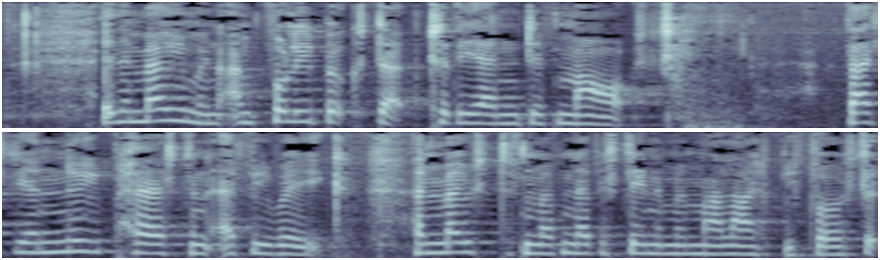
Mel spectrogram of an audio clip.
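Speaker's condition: Deafness; needs to see speaker's face

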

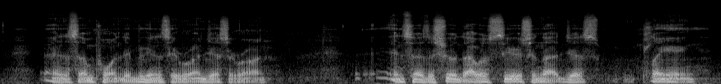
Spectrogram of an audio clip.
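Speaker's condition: Parkinson's disease; diagnosed by specialist

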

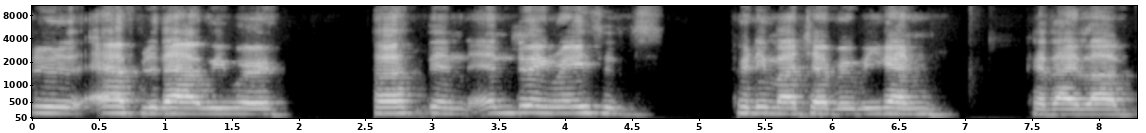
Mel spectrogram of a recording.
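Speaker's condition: Cerebral palsy; wheelchair user

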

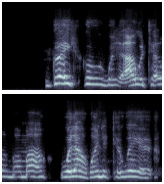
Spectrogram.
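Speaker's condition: Cerebral palsy; from birth; speech impairment, voice sounds different, strangers wrongly assume cognitive disability on hearing voice

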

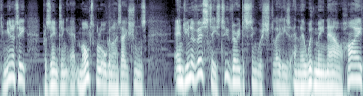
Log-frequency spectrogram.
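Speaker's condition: No condition

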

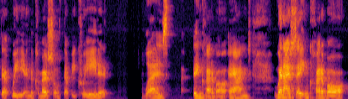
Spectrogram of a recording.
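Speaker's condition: Deafness; born with moderate to severe hearing loss, then esteem implant

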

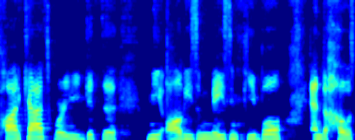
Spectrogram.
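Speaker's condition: Cleft lip and palate; lip scar remains

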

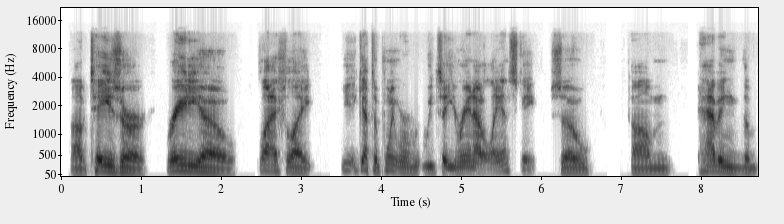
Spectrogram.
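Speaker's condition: No condition

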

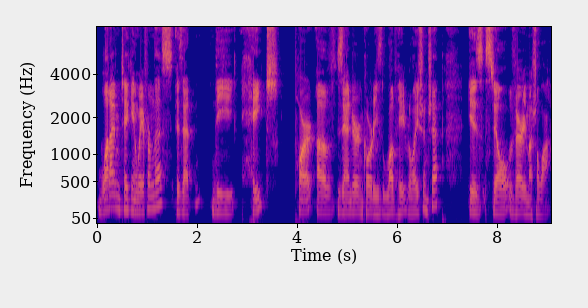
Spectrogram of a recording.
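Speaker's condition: No condition

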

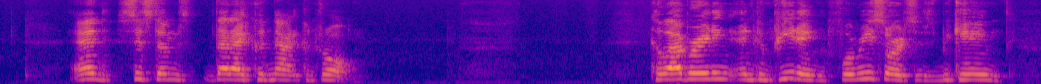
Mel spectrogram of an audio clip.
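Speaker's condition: Cerebral palsy; cerebral palsy since childhood

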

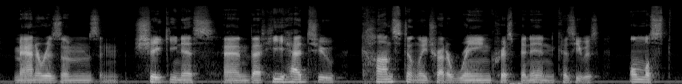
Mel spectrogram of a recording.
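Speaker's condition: No condition

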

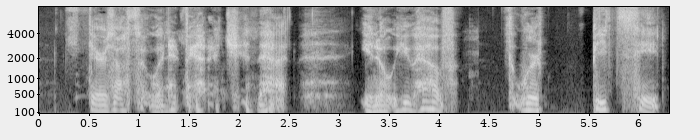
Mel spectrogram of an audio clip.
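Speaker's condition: Abductor spasmodic dysphonia; cords open involuntarily, much breathiness, staccato syllables, lengthened syllables give shaky tremor, focused speaking

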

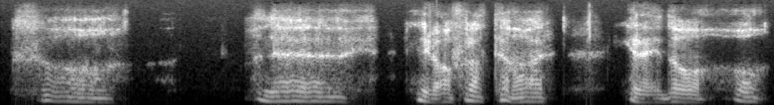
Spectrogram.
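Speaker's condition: Parkinson's disease; diagnosed around age 65, father also had Parkinson's after age 80, early reduced hand flexibility; main medication switched, hand flexibility regained, daily exercise since age 60, physiotherapists, physical capacity maintained

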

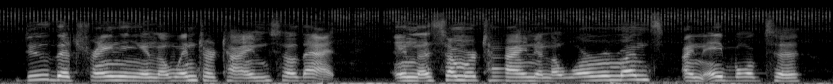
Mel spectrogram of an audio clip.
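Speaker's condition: Spastic cerebral palsy

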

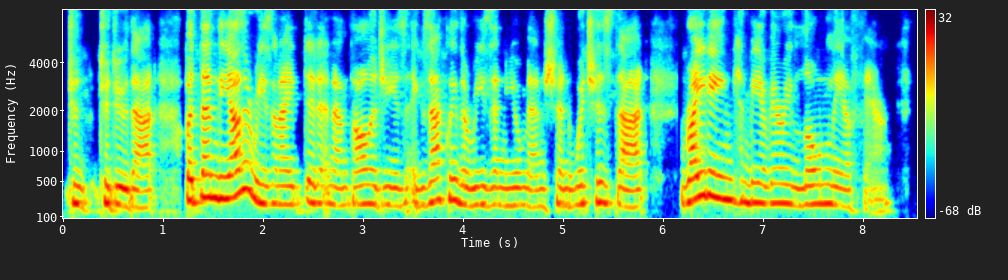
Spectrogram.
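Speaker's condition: Cleft palate, cleft palate without cleft lip

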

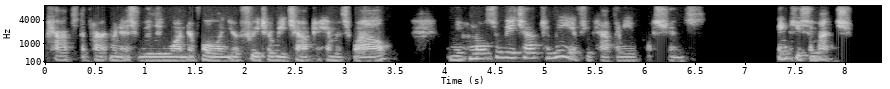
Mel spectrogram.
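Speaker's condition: Deafness; deaf and oral, uses cochlear implants to hear; using remote CART captioning during this session; uses spoken Language, also uses American Sign Language

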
